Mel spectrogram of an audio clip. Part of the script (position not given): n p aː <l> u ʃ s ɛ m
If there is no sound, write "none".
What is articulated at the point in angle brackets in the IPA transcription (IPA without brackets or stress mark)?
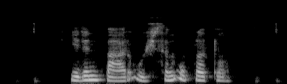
ɾ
